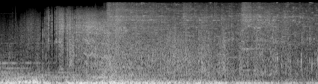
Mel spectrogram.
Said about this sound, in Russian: Над нами небо раскололось, со свистом брызнула шрапнель, прервав его негромкий голос, вспоров с иголочки шинель.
